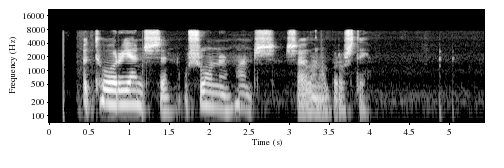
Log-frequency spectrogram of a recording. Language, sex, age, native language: Icelandic, female, 50-59, Icelandic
